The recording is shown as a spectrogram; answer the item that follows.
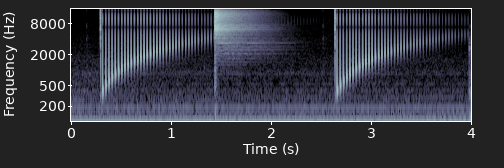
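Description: Electronic vibraslap sample from a virtual drum kit, triggered twice: each time a rattling sweep that rises in pitch over about a second. Between the two, a sharper, louder electronic drum hit rings out briefly.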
